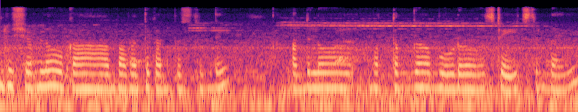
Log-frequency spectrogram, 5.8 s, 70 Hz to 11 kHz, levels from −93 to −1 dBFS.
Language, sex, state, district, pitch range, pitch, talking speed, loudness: Telugu, female, Andhra Pradesh, Guntur, 190-210 Hz, 200 Hz, 115 wpm, -15 LUFS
